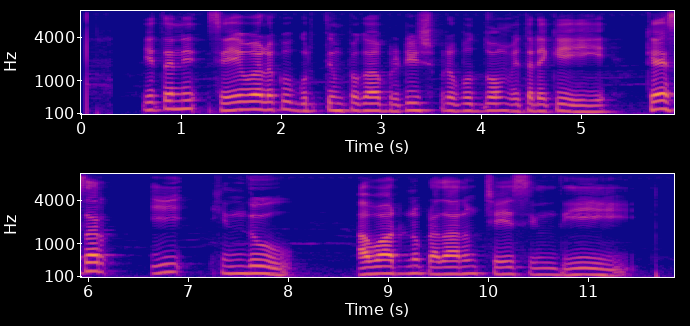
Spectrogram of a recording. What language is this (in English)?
Telugu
